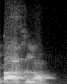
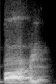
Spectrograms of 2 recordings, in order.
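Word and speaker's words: parlent: We do not say il, elle, parlant, right? It's only il, elle, parle.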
